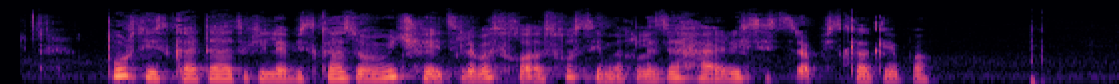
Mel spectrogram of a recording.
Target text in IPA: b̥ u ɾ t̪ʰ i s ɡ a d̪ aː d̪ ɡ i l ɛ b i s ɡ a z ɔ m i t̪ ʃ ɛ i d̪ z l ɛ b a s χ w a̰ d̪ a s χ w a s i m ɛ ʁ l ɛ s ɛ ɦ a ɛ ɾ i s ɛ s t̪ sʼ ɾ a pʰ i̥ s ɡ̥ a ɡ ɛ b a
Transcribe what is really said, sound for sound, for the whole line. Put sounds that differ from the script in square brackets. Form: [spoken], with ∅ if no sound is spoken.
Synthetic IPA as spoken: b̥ u ɾ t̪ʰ i s ɡ a d̪ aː d̪ ɡ i l ɛ b i s ɡ a z ɔ m i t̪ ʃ ɛ i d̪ z l ɛ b a s χ w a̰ d̪ a s χ w a s i m ɛ ʁ l ɛ [z] ɛ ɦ a ɛ ɾ i s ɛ s t̪ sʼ ɾ a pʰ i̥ s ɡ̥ a ɡ ɛ b a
